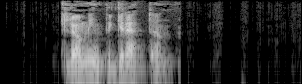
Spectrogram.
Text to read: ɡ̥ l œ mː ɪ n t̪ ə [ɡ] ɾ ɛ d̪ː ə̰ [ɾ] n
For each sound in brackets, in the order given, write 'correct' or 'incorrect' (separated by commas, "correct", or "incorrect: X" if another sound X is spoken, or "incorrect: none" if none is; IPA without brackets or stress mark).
correct, incorrect: none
